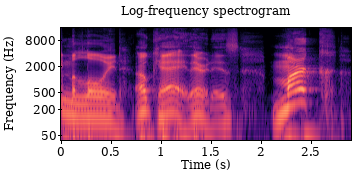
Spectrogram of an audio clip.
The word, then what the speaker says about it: Mylod: Yeah, I'm going to say Malloyd.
